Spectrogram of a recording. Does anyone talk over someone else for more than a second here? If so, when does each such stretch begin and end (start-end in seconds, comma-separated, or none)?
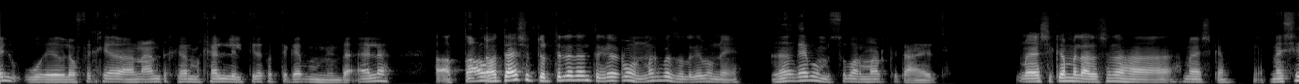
none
